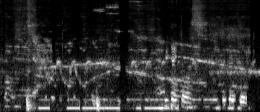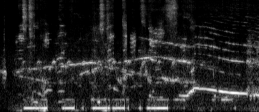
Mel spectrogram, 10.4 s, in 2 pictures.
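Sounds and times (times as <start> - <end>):
police escort sirens wailing: 0.4 - 5.3, 6.0 - 10.3
speech: 3.4 - 5.0.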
